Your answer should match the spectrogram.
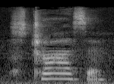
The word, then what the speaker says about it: Straße: On a dit que SZ, il se lit ou il se prononce comme deux S. Straße.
